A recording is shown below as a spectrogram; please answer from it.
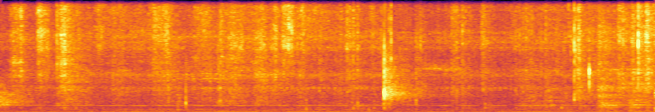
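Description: Scissors cutting through construction paper: faint, scattered snips over a steady low hum, with one sharper click about five seconds in.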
